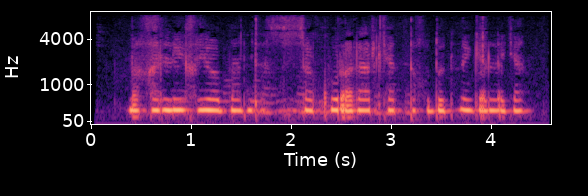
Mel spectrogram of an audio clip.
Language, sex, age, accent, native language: Uzbek, female, 18-24, Andijon, Uzbek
